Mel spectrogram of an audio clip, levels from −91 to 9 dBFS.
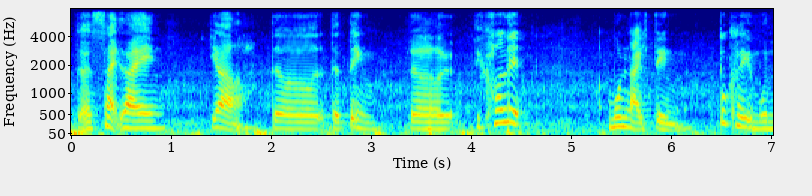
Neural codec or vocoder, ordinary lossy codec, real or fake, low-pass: codec, 16 kHz, 4 kbps, FunCodec, trained on LibriTTS, 50 frames a second; none; fake; 7.2 kHz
